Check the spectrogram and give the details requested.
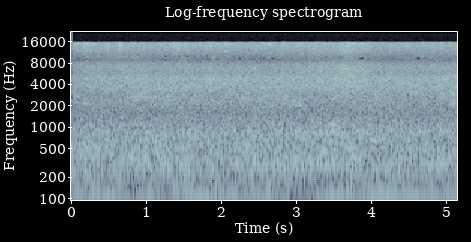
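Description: Electric commuter train standing at a station platform with its doors open, its equipment giving a steady low hum over the general bustle of the platform.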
